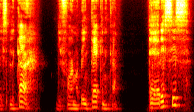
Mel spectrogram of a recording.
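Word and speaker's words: αἵρεσις: Novo Testamento você já aprendeu que é essa pronúncia do grego né para heresia heresis nós temos essa palavra em Atos 5:17 no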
